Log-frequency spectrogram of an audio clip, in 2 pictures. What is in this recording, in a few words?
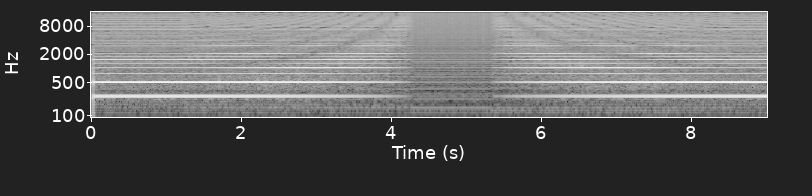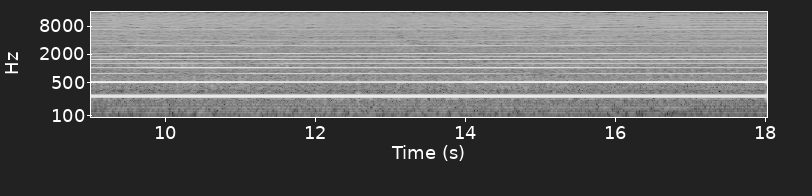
v-synth juno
